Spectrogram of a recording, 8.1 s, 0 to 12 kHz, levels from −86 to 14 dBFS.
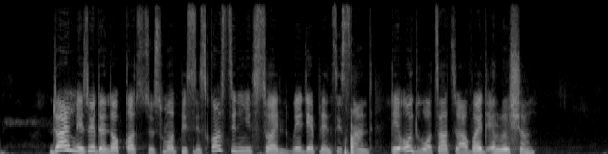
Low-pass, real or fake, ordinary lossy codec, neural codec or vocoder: none; fake; none; codec, 24 kHz, 1 kbps, SNAC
